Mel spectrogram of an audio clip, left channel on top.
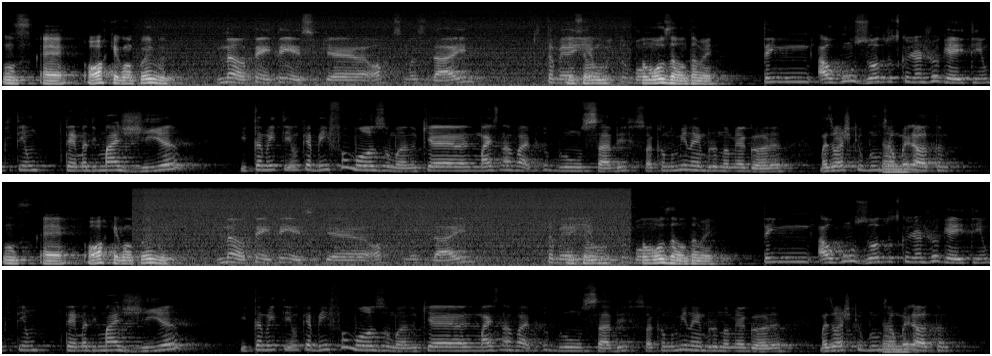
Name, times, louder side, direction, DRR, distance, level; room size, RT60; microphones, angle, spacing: voice 1, 0.0-1.7 5.6-6.1 6.4-7.1 18.7-18.9, left 2 dB, 65° left, 8 dB, 0.9 m, -24 dB
sound 1, 1.3-6.3, right 5 dB, 65° right, 2.2 m, -41 dB
voice 2, 2.1-5.0 5.4-6.6 7.6-10.3 10.5-11.7 12.3-17.7 18.1-19.3, left 2 dB, 25° left, 9 dB, 1.1 m, -34 dB
26.5 x 21.0 x 9.2 m, 0.90 s
head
